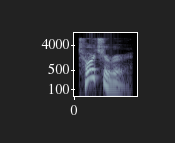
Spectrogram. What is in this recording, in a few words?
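"torturer", English, British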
